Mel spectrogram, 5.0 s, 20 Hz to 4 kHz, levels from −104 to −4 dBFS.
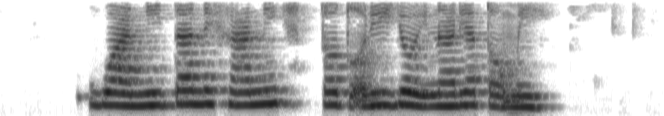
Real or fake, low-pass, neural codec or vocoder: real; 3.6 kHz; none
